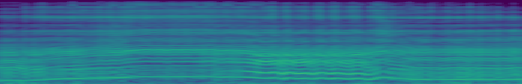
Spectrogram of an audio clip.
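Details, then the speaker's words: Nitro RC car engine during carburetor mixture tuning: high buzz climbs then wavers and hunts unsteadily; suddenly too lean on the low end, owner suspects a fuel blockage. "Still too lean on that low end now. Don't know why that happened. Really know why it's gone all of a sudden too lean on the low end."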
